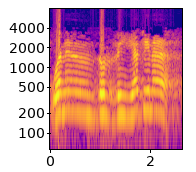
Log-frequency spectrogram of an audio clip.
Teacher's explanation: عندك النون وبعدها الذال اخفيها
